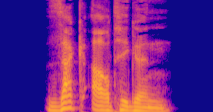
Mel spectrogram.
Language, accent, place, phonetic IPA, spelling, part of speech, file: German, Germany, Berlin, [ˈzakˌʔaːɐ̯tɪɡn̩], sackartigen, adjective, De-sackartigen.ogg
- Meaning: inflection of sackartig: 1. strong genitive masculine/neuter singular 2. weak/mixed genitive/dative all-gender singular 3. strong/weak/mixed accusative masculine singular 4. strong dative plural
